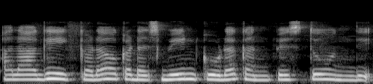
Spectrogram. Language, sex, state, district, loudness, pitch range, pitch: Telugu, female, Andhra Pradesh, Sri Satya Sai, -13 LUFS, 220-240 Hz, 225 Hz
